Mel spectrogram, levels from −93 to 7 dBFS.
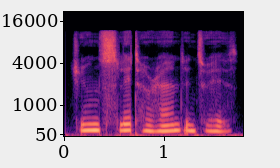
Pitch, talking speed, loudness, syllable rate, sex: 180 Hz, 200 wpm, -18 LUFS, 4.2 syllables/s, female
